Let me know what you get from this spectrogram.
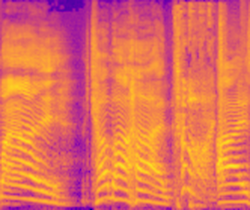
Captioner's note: laughing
